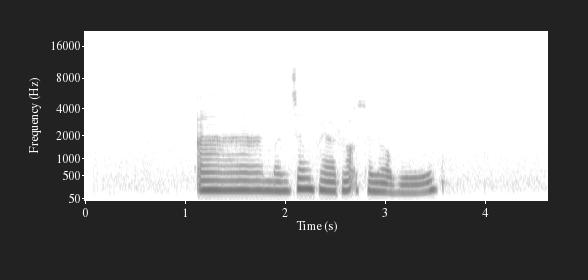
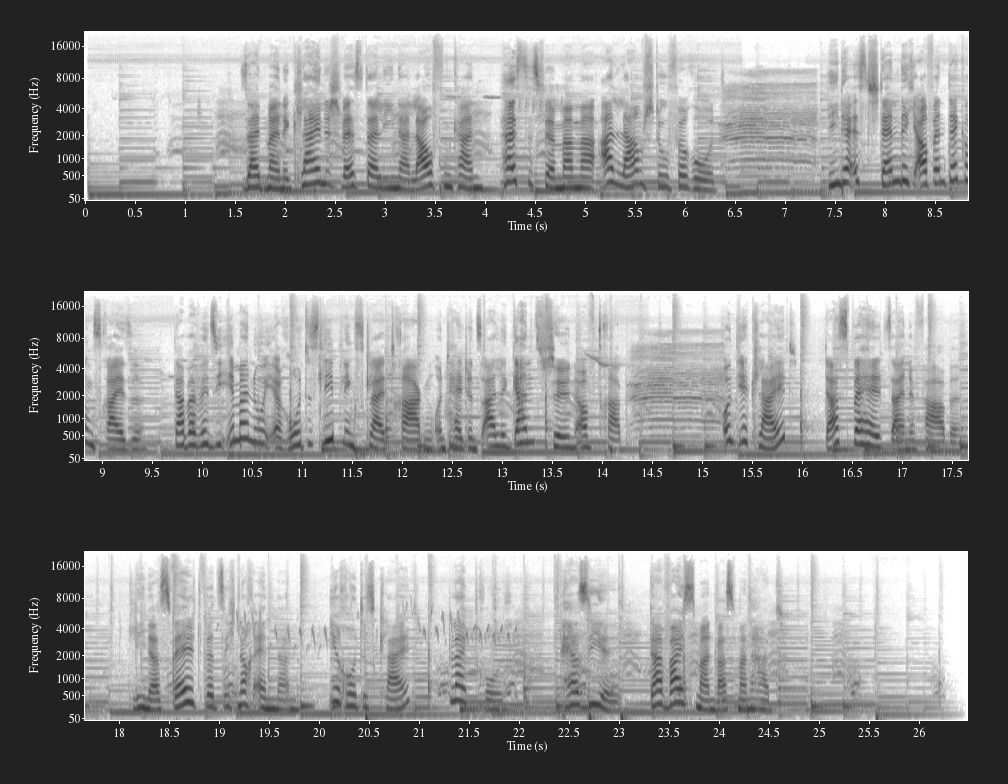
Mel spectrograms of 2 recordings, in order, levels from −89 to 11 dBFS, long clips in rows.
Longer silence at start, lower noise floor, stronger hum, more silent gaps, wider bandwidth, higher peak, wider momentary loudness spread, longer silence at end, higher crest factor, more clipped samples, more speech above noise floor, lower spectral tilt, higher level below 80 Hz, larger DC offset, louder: first, 1.1 s vs 0.05 s; first, -77 dBFS vs -46 dBFS; neither; neither; second, 9.6 kHz vs over 20 kHz; second, -30 dBFS vs -6 dBFS; second, 6 LU vs 13 LU; first, 1.1 s vs 0.25 s; about the same, 16 dB vs 16 dB; neither; first, 34 dB vs 24 dB; first, -8.5 dB/octave vs -4.5 dB/octave; second, under -90 dBFS vs -48 dBFS; neither; second, -44 LUFS vs -22 LUFS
